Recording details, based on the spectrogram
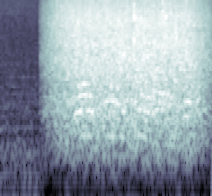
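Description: Heavy rain falling on the streets of Diyarbakır, a loud, dense, steady hiss that swells in abruptly and then holds, close and even, with no talking over it.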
